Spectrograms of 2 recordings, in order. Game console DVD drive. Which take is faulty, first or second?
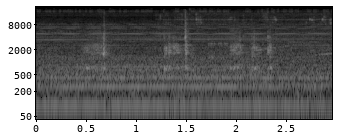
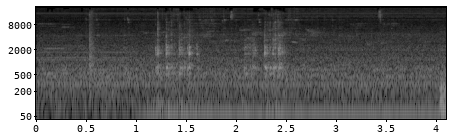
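first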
